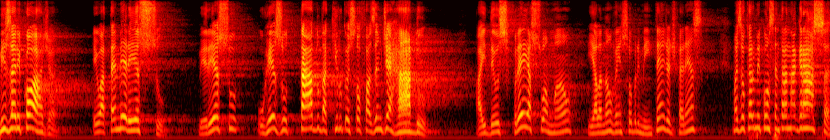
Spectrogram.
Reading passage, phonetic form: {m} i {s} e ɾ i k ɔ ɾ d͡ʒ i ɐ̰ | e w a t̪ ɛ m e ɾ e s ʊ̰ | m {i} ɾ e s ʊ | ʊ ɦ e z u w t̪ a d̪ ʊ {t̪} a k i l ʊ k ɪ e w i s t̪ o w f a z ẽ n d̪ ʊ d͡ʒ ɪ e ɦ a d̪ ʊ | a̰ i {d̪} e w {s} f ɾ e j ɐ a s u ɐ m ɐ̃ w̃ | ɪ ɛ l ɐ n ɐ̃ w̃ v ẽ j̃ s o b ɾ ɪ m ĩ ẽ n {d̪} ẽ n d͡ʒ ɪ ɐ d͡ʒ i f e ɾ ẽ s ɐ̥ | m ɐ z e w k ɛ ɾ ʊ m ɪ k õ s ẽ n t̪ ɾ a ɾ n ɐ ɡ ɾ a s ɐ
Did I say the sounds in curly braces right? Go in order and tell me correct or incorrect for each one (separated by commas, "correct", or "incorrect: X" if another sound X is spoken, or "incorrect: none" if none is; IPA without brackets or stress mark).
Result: correct, incorrect: z, incorrect: e, incorrect: d̪, correct, correct, incorrect: t̪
